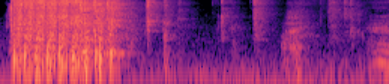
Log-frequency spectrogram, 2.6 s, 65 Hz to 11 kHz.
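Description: Gas blowback airsoft Glock 34/35 pistol, a Taiwanese WE custom, firing a rapid burst of sharp cracks with the slide cycling, then a few softer clicks and rattles as the magazine runs empty, loud and close.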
